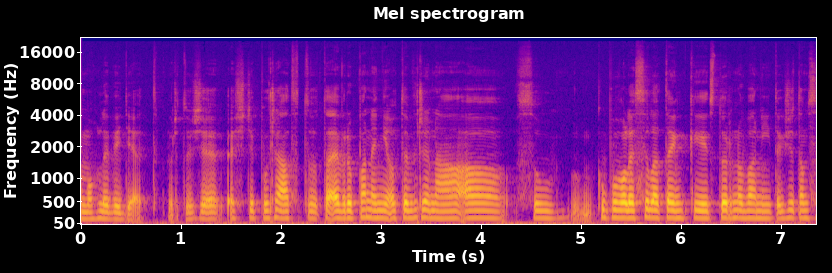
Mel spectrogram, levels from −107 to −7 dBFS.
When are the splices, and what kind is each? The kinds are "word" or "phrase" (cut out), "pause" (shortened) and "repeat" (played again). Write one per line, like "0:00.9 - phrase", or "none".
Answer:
0:02.2 - word
0:06.3 - phrase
